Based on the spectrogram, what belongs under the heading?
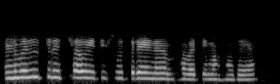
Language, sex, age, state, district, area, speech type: Sanskrit, female, 18-30, Andhra Pradesh, Chittoor, urban, conversation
